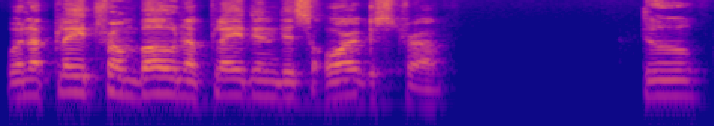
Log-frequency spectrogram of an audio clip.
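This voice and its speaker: A singer in his twenties answering interview questions in a relaxed, halting way, often laughing between phrases. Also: mid-range voice. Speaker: rock band singer, guest.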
